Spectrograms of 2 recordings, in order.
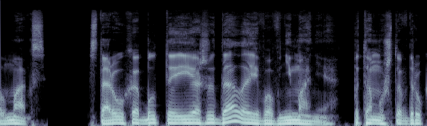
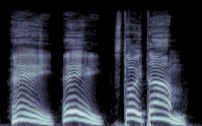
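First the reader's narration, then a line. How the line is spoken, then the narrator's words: Shouting. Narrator (Russian): закричал он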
